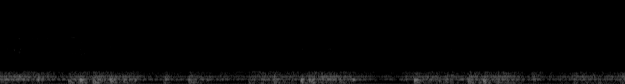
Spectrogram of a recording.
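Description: Faint room tone: a low steady hum with scattered soft, low thuds.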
